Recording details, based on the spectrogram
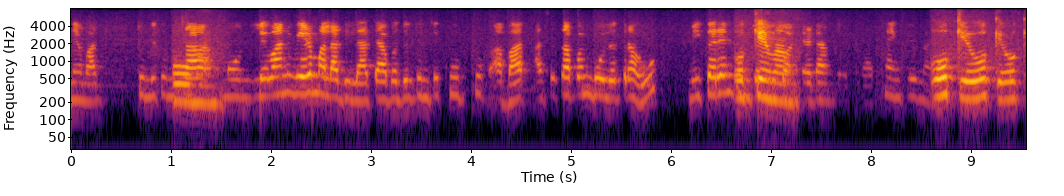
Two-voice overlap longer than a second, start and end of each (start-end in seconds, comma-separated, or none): none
